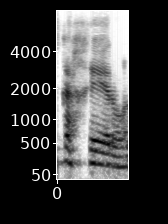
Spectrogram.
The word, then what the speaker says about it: cajero: Muy bien, ojo con la pronunciación, que es cajero, la J, ¿ok?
